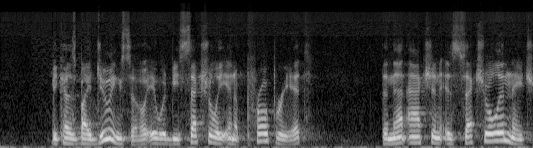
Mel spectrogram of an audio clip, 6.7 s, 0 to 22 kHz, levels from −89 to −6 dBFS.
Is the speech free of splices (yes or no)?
yes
